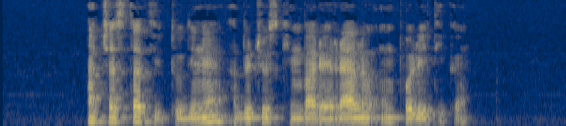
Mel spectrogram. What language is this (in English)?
Romanian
